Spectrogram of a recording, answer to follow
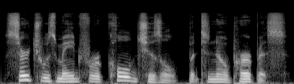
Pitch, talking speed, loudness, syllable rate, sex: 130 Hz, 225 wpm, -17 LUFS, 5.0 syllables/s, male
